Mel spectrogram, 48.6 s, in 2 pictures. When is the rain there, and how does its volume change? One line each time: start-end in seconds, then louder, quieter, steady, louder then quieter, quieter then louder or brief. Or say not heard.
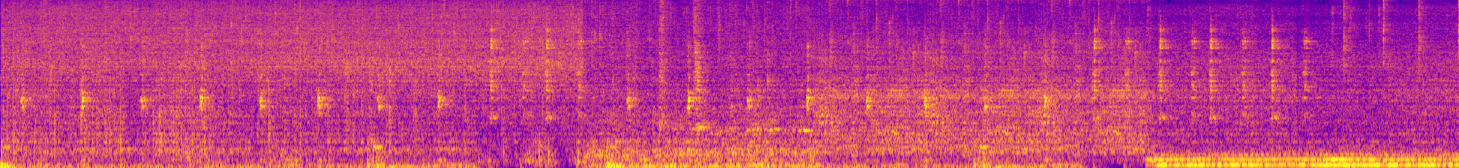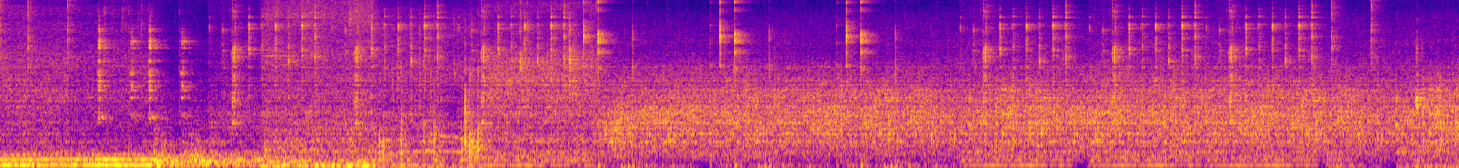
0.0-48.6 steady.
